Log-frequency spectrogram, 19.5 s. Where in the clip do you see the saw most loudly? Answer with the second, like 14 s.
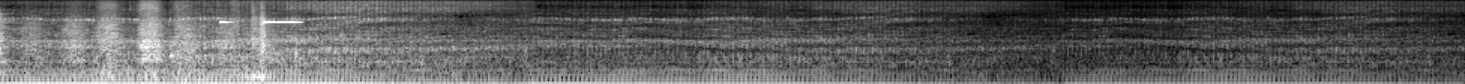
2 s.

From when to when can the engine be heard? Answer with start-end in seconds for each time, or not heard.
0.0-19.4.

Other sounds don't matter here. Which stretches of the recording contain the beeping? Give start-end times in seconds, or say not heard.
2.9-4.0.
